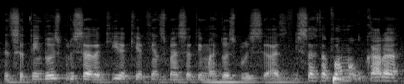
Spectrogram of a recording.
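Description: A man's voice: mid-range voice, animated, very fast, vocal fry, a little hiss or hum. A Brazilian man co-hosting a talk show, joking and giving rambling explanations. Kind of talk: casual chat.

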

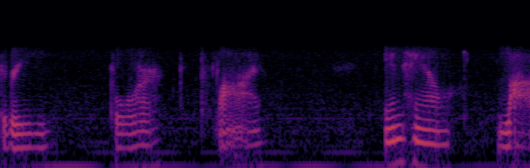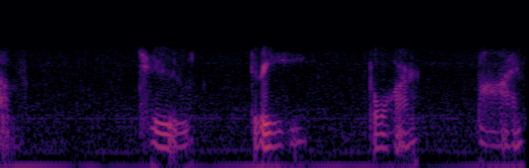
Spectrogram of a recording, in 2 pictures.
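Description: A man leading a guided meditation as a spiritual teacher, giving slow, counted deep-breath instructions in a hushed, soothing, measured way with long pauses. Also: gravelly, a little hiss or hum. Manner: soothing, hushed, measured delivery with trailing soft phrase endings. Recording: dull lo-fi audio with soft music. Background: soft meditation music.

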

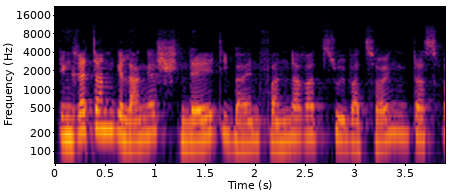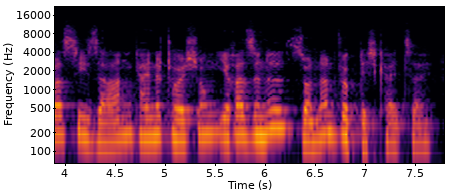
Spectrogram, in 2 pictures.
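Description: A man reading a novel aloud as narrator in steady, measured storytelling. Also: sits high. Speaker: audiobook reader. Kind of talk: scripted narration.

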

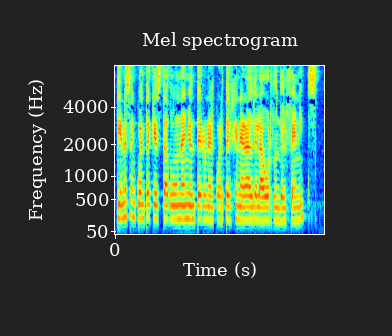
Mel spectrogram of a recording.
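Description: A calm, courteous old wizard, as a woman reading aloud puts him on. He speaks in a measured, polite way with quiet good humor. A storybook voice close to the reader's own. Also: medium pitch, lightly acted. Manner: measured, polite, gently amused. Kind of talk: audiobook character voice.

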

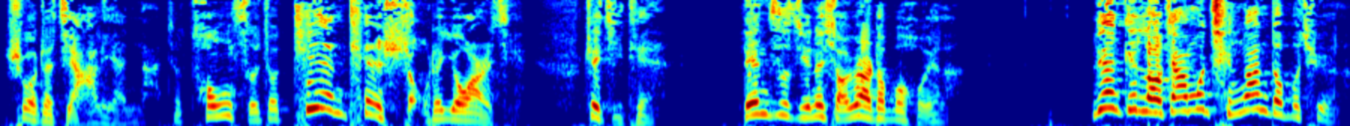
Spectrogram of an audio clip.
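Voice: mid-range voice, huge pitch swings, normal speed, slightly rough. A storyteller, telling a classic tale in colloquial style with asides to the listeners. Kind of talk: traditional oral storytelling.

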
